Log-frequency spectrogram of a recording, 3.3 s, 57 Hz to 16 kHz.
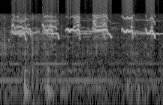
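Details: Common kestrels at the nest at feeding time, 2 June 2020, in Théding, France, watched by webcam: short bursts of high wavering, trilled calls repeated about every half second.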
